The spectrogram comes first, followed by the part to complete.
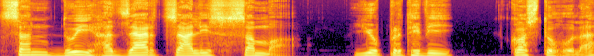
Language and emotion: Nepali, neutral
